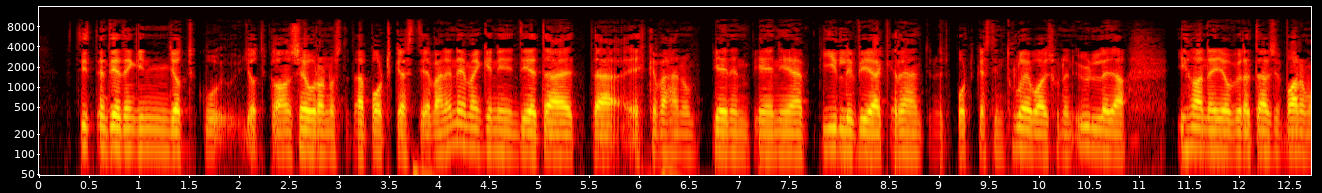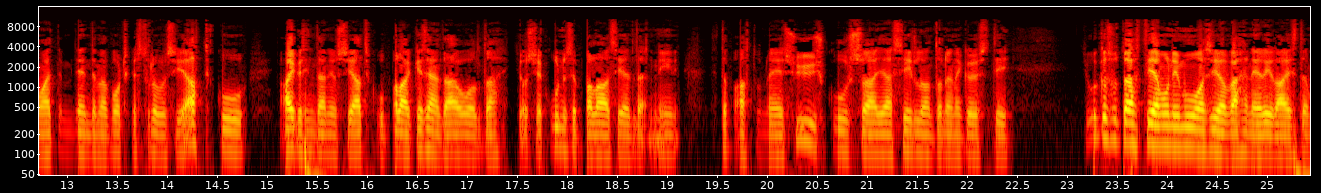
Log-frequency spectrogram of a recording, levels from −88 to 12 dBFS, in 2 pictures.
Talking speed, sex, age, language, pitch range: 150 wpm, male, 30-49, Finnish, 100-110 Hz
